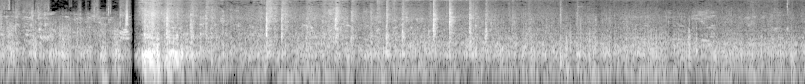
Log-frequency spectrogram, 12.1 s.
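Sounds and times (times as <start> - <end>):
wheels clacking over rail joints: 0.0 - 9.3
train rumbling on rails: 0.0 - 12.0.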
